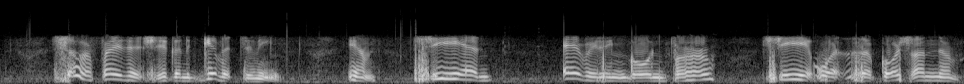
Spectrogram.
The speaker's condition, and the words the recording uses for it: Stroke. I'm sorry I don't speak as well as you used to.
